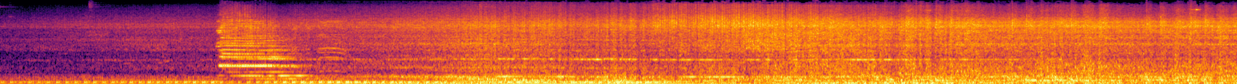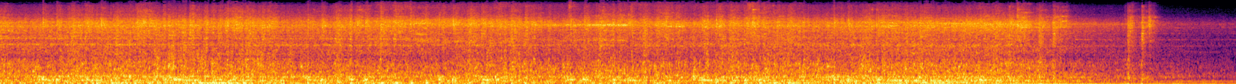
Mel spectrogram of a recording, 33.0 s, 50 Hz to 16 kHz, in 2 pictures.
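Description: CC 206 diesel-electric locomotive approaching with its engine rumbling, sounding one horn blast of about a second and a half about three seconds in. It then passes close by hauling a long rake of passenger coaches, with a steady rush of wheel-on-rail noise that fades near the end.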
